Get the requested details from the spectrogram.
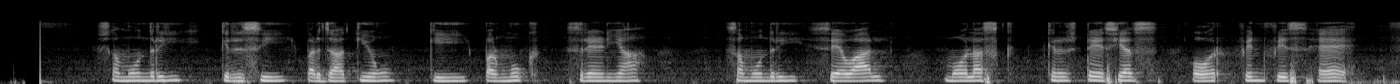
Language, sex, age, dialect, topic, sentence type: Hindi, male, 18-24, Marwari Dhudhari, agriculture, statement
